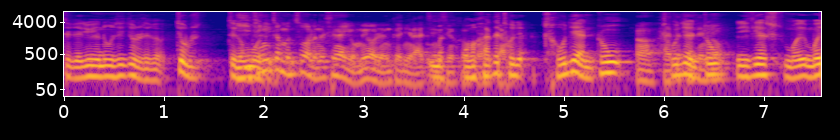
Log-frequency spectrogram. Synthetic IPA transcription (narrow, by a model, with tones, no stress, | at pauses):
ʈ͡ʂɤ˥˩ɡə˩y˥˩˧i˧˥ŋʈ͡ʂʊ˥ŋɕ̬i˥t͡ɕjo˥˧ʂɻ̩˥˧˩ʈ͡ʂɡə˩t͡ɕjo˥˧ʊʂɻ̩˥˩ | ʈ͡ʂɤ˥˩ɡə˧˨˩mu˧i˥ŋʈ͡ʂə˥˩mə˩t͡swɔ˥˩lə˩nə˦ɕjɛ˥˧nt͡sa˥˩jo˨˩me˧˥ɪjo˨˩ɻə̰˧nkə˥nni˨˩la̰˧˥ɪ˨˥˩m̰˦˧˥xɔ˨˩mə˦˥xɪt͡sa˥˩˧o˧˥ʊt͡ɕjɛ˥˩nʈ͡ʂʰo˧˥ʊt͡ɕjɛ˥˩nʈ͡ʂʊ˥ŋʰ˧˥o˧˥ʊt͡ɕjɛ˥˩nʈ͡ʂʊ˥ŋi˥˩ɕ̬jɛ˥mɔ˧˥mwɔ˧˥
